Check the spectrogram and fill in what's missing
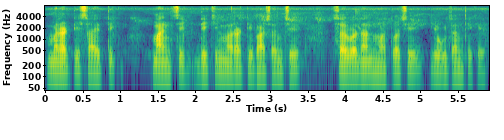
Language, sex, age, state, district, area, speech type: Marathi, male, 18-30, Maharashtra, Ratnagiri, rural, spontaneous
